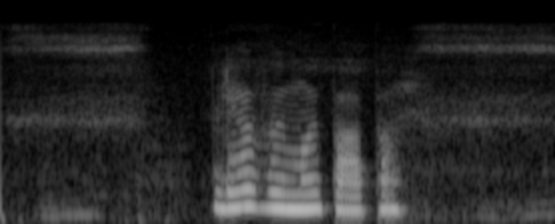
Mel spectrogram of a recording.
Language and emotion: Russian, sad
